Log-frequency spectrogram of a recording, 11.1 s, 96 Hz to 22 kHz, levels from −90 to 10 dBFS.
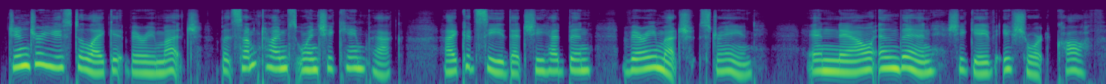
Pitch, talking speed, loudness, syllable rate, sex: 240 Hz, 175 wpm, -17 LUFS, 4.2 syllables/s, female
